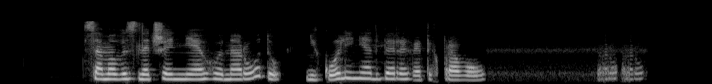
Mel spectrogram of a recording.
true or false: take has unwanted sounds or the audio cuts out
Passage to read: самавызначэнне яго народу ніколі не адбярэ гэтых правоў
true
